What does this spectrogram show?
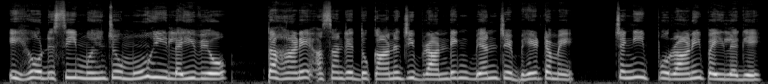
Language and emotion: Sindhi, sad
